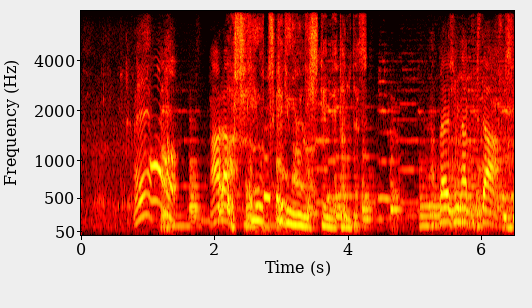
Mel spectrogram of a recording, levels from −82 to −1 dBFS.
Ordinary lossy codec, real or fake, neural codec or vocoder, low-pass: none; fake; codec, 16 kHz, 8 kbps, FunCodec, trained on Chinese and English, 25 frames a second; none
